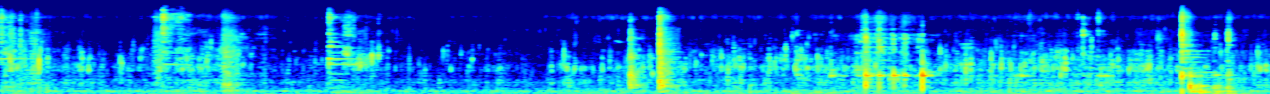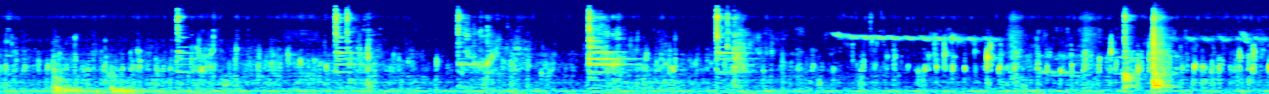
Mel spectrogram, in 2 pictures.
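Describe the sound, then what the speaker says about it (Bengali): Rohu fish curry broth with semolina and taro bubbling in a pot, a steady low simmer of boiling liquid with occasional clinks and scrapes of a utensil against the pot, no talking. "ঝোলটা খুব সুন্দরভাবে ফুটে উঠেছে"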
